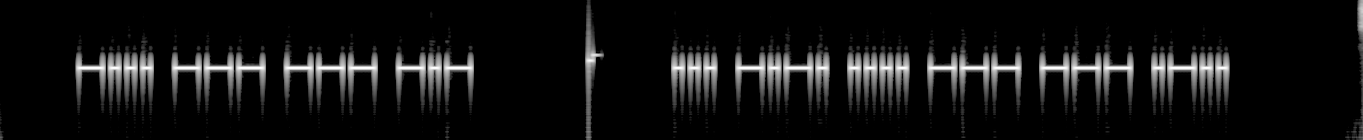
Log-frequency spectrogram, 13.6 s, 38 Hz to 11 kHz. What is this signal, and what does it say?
Morse code, heard as a keyed tone, about 15 wpm, 700 Hz. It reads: BOOK SCHOOL
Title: Sentences from Top 300 Words - New Word Drill - 15wpm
